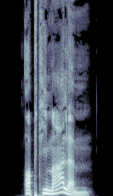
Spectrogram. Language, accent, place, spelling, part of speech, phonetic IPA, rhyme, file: German, Germany, Berlin, optimalem, adjective, [ɔptiˈmaːləm], -aːləm, De-optimalem.ogg
- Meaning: strong dative masculine/neuter singular of optimal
